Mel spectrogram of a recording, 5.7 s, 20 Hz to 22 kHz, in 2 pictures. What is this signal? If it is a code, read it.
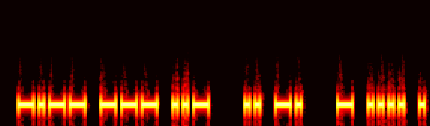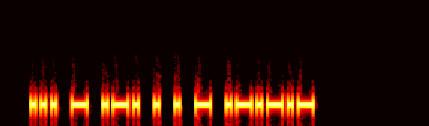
Morse code, heard as a keyed tone, about 34 wpm, 690 Hz. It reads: YOU IN THE STREET.
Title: Sentences from Top 1000 Words - Review Part 6 - 35wpm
